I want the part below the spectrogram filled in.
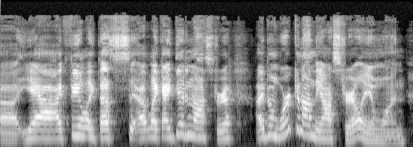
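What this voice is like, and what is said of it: Usual voice. Nothing is said of it.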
